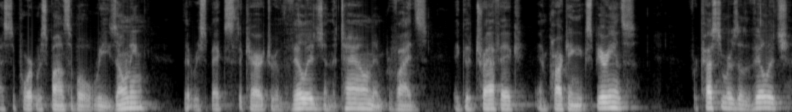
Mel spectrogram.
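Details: Adult male speaker; normal voice.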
